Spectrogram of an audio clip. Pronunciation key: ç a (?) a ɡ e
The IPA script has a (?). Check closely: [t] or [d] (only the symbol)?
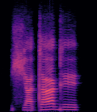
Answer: t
